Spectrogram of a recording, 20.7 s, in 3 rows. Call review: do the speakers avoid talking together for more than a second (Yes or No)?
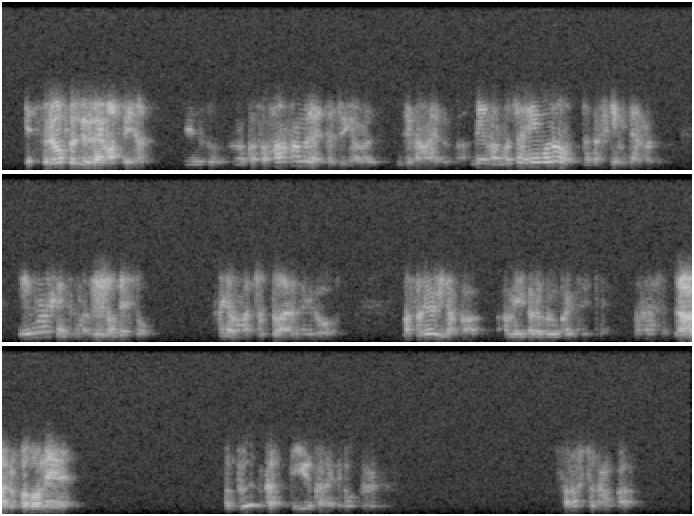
Yes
